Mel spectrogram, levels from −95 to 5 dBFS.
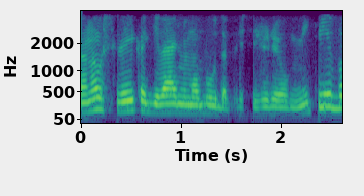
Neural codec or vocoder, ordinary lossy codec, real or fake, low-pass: none; AAC, 32 kbps; real; 3.6 kHz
